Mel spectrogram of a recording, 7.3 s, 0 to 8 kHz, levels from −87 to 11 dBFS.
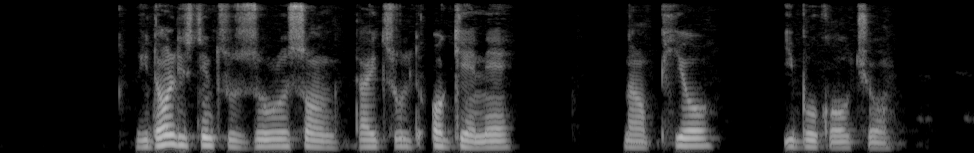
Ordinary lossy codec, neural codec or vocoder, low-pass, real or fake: none; none; 7.2 kHz; real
